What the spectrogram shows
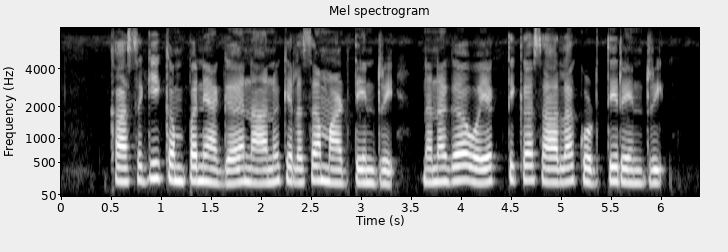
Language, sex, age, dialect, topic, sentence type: Kannada, female, 31-35, Dharwad Kannada, banking, question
